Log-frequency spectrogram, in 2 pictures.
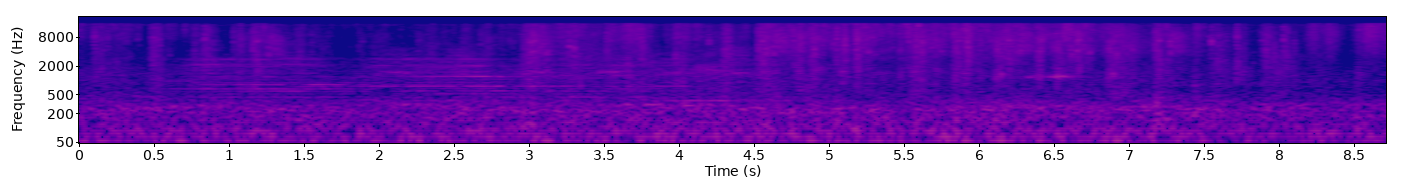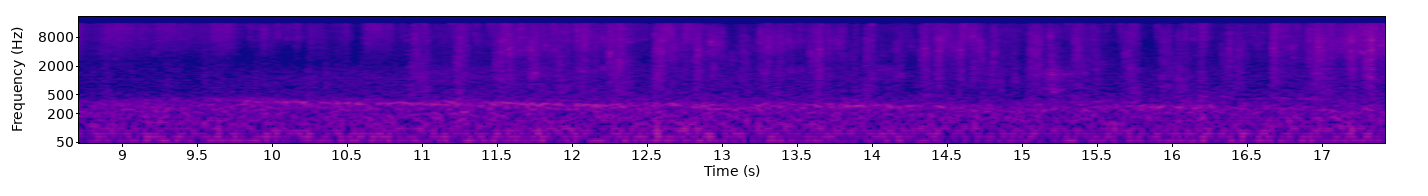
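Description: Footsteps crunch slowly over soft, littered ground.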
